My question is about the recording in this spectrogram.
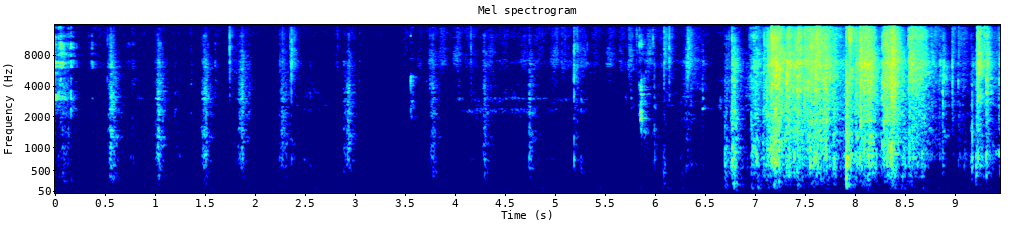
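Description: Crisp cheese crackers being chewed close to the mouth: a run of small, irregular crunches. Then, from about two-thirds of the way in, louder rustling of the cardboard cracker box as it is handled.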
